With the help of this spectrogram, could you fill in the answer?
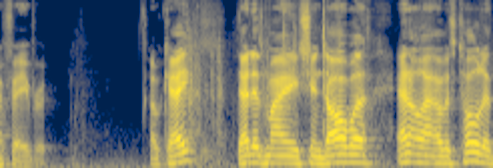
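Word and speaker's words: Shindaiwa: But it's supposed to be pronounced Shindawa.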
